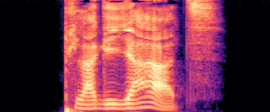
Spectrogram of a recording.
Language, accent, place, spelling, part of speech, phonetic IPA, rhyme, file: German, Germany, Berlin, Plagiats, noun, [plaˈɡi̯aːt͡s], -aːt͡s, De-Plagiats.ogg
- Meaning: genitive singular of Plagiat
